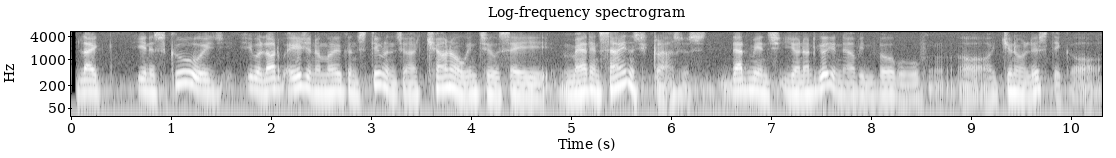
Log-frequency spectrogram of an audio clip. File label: Vietnamese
